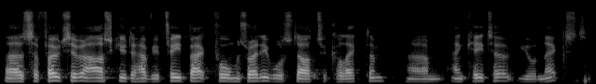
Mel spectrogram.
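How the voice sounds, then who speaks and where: A man's voice: fairly high pitch, steady tone, normal speed, vocal fry. A man hosting an event, making casual announcements to the participants. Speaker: event host.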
